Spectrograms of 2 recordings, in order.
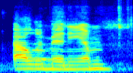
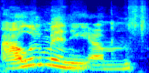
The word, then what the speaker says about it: aluminium: Or as the British say, origo. Yeah. Aluminium. Mhm. And aluminum.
